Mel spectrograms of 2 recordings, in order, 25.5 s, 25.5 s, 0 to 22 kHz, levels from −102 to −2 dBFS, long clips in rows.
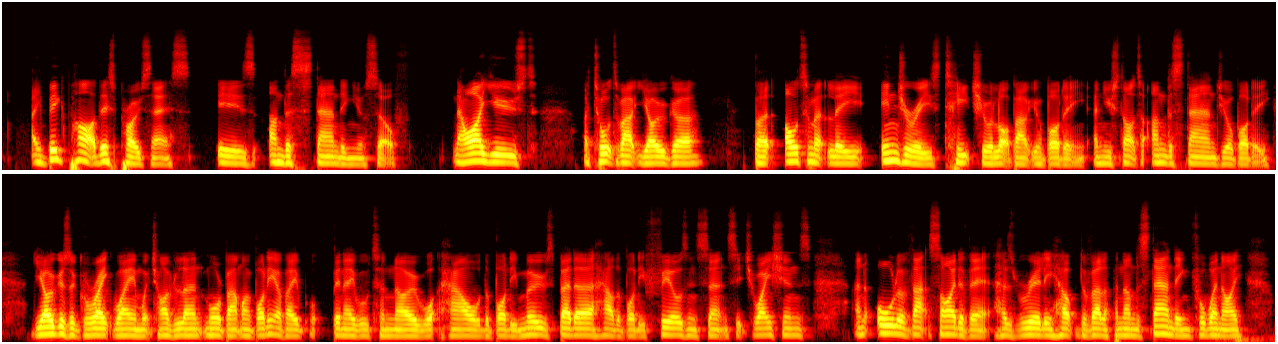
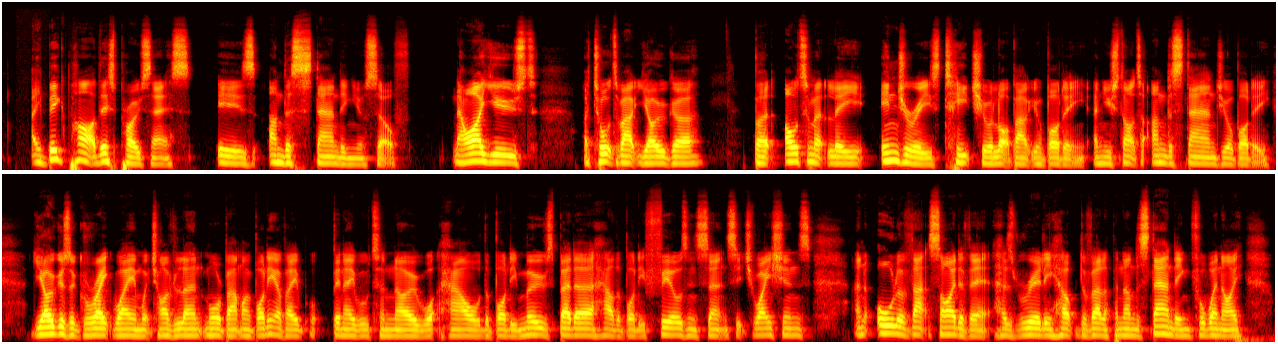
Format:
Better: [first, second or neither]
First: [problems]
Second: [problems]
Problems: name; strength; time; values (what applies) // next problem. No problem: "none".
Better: second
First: muffled; very; fading above 3 kHz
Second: none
